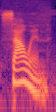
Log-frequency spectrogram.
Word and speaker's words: Samhain: The Celts called it Samhain, pronounced Samhain, the end of summer.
